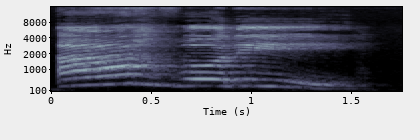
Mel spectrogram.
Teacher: a sílaba tônica é o ar e é acentuada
